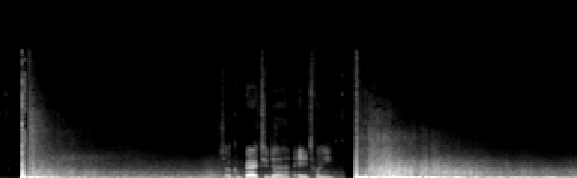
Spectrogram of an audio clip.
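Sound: explosion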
